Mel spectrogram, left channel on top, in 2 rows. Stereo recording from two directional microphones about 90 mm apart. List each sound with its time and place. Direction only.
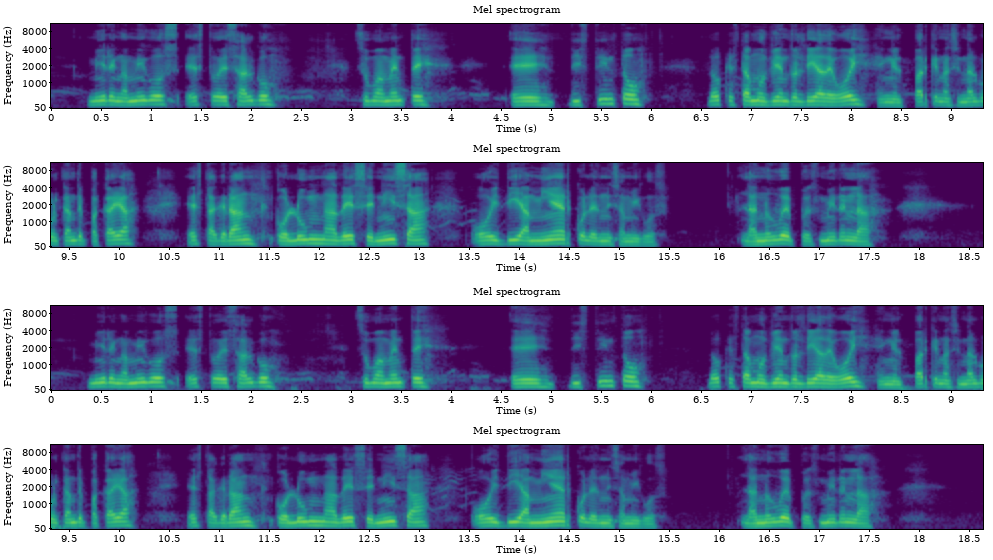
0.4 s speech: 15° right (ahead or behind); by 4.0 s 35° right (ahead or behind)
4.8 s speech: centre (ahead or behind)
7.2 s speech: 35° right (ahead or behind)
13.5 s speech: 40° right (ahead or behind); by 18.1 s 20° right (ahead or behind)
